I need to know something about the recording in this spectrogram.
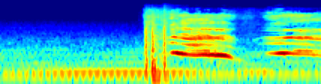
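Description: A body thuds heavily onto the ground.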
